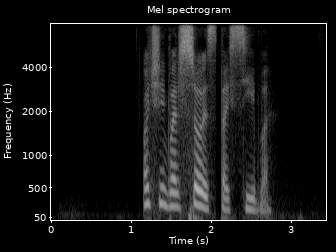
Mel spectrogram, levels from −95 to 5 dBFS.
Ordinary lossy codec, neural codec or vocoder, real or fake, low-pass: none; codec, 16 kHz, 0.8 kbps, ZipCodec; fake; none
